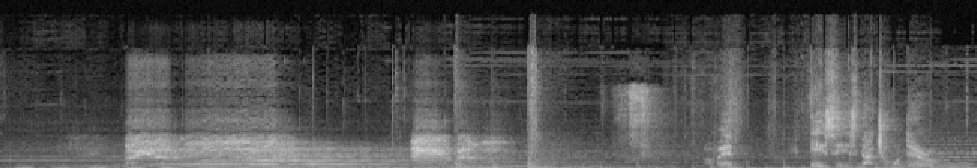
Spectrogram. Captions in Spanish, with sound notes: [A gritos] ÁGUILA A HALCÓN. - ¿LO VEN? ESE ES NACHO MONTERO.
